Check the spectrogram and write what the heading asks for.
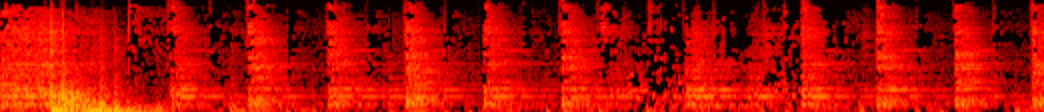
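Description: Live rock band on a rough, poor-quality recording: a loud low hit about half a second in, then rhythmic guitar strumming, about two strokes a second, over light drums.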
